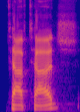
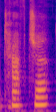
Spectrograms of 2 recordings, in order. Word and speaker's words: Taftaj: do you pronounce it i think they get the the j and the a mix steps they'll say tafja is a common one it's a major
